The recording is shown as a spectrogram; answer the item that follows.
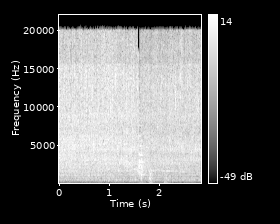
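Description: White wine splashed into a hot pan of onions, a loud continuous sizzle with a couple of brief bursts as the liquid hits, close and steady throughout.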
